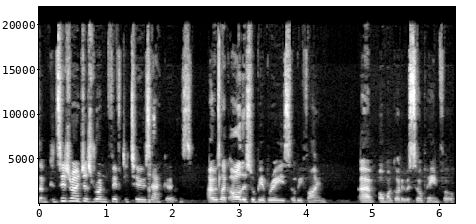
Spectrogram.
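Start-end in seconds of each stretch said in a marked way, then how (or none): none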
